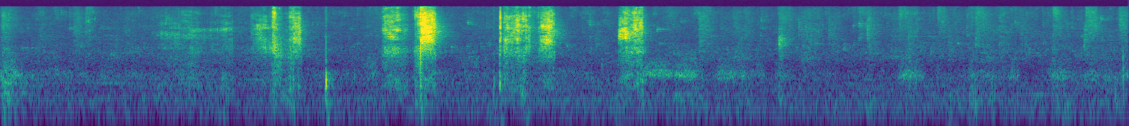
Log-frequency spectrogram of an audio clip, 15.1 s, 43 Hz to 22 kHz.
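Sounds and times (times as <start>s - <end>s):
brush rasping through fur: 2.2s - 4.2s, 8.3s - 8.7s.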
